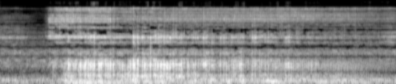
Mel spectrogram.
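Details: Snoring while sitting on a chair, sleeping: a rough, rumbling breath noise over room hiss.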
